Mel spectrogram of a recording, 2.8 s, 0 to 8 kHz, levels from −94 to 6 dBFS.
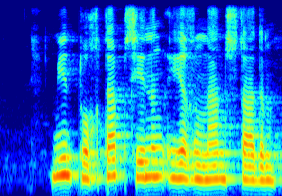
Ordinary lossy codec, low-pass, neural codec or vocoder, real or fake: none; 7.2 kHz; none; real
